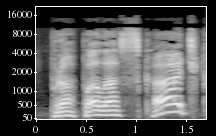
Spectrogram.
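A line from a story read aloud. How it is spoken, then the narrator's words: Shouted. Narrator (Russian): крикнула она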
